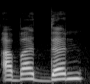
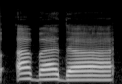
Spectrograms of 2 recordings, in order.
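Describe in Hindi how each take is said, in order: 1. शब्द का अंत n की ध्वनि से होता है। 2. शब्द का अंत लंबे a की ध्वनि से होता है। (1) "अबदन ऐसे आपको नहीं पढ़ना है" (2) "अगर आप रुक रहे हैं तो फिर आपको अबदा ऐसे करना है"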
